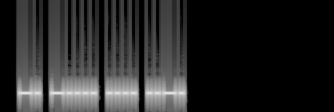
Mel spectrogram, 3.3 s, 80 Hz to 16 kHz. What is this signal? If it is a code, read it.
Morse code, heard as a keyed tone, about 31 wpm, 700 Hz. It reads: N6HF
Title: USA Call Signs - 4 Characters - Repeated 2x - 30wpm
